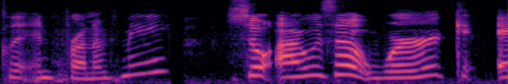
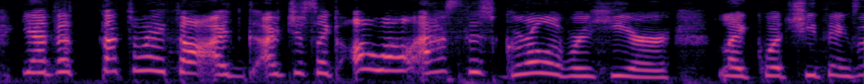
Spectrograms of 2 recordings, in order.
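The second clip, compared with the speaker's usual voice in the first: high, rattled little voice, mocking her; squeaky imitation of a nervous shopper; nervous flustered girl; 6 semitones higher than usual. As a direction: play the caught girl stammering an excuse. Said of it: "with fear in her eyes".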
